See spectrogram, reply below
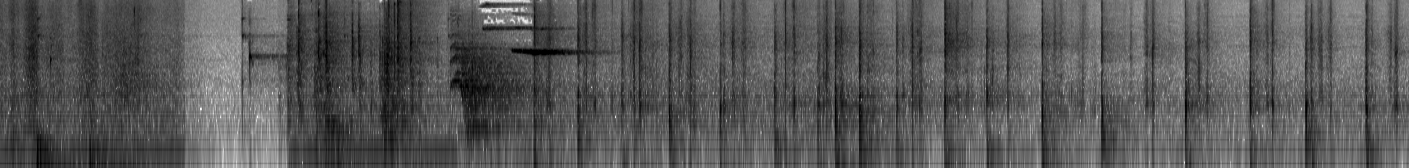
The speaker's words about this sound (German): So, den Ärmel unter die Tür durchschieben, mit dem Messer ein wenig im Schlüsselloch umstochern und voilà, da haben wir ihn.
